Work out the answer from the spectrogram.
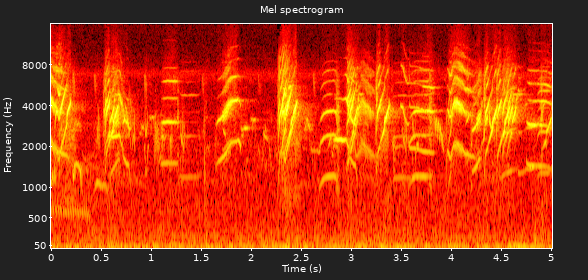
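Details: Plum-headed parakeets calling together: a dense jumble of shrill, squeaky high notes, many sliding up or down, in rapid irregular bursts with brief pauses.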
